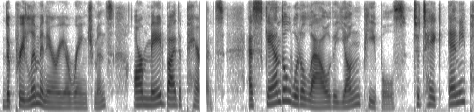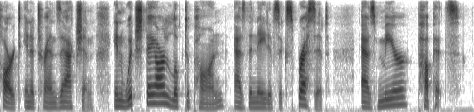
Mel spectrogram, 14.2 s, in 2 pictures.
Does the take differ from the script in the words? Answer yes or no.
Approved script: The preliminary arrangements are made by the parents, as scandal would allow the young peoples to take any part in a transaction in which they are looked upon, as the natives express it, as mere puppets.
no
